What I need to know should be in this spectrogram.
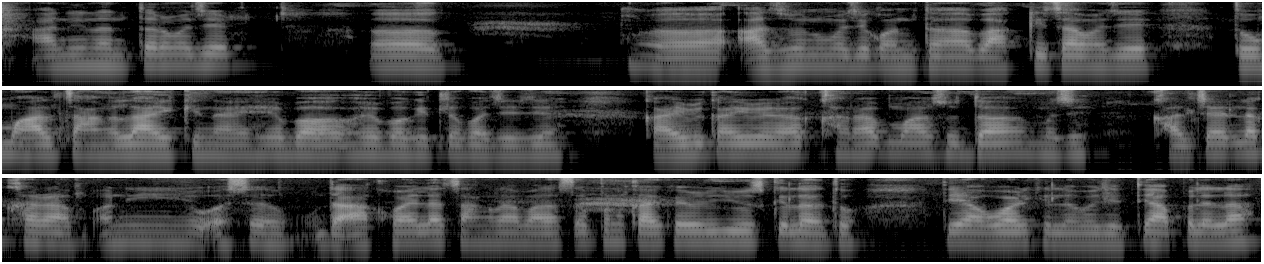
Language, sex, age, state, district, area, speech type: Marathi, male, 18-30, Maharashtra, Ratnagiri, rural, spontaneous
